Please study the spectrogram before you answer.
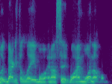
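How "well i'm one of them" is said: deadpan, flat delivery. Recounting the speaker's answer to a man's question about a label: retelling a deadpan reply. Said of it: "And I literally deadpan".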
